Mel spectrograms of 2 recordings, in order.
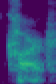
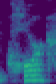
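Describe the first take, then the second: First: Cark with an open ah vowel for Cork; Irish pronunciation. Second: Said in the usual way. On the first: Retold or imitated. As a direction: say Cark, dropping the or sound of Cork. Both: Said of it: "which they pronounce Cark".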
